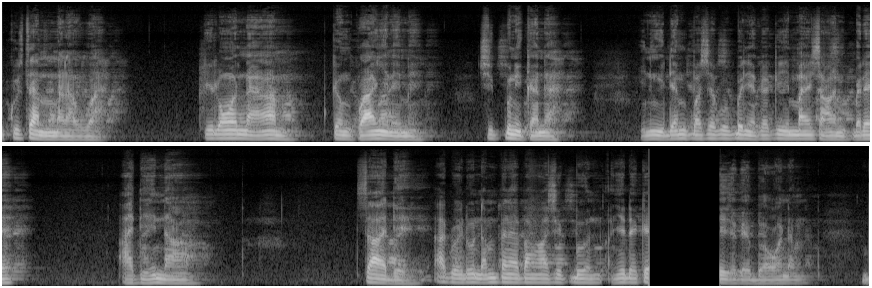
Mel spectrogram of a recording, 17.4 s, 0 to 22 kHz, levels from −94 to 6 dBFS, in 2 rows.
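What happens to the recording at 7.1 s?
At 7.1 s, as throughout the clip, echo with no canceller returns the speech about 150 ms later, thinner and about 17 dB quieter, a distinct repeat rather than smeared room reverb.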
